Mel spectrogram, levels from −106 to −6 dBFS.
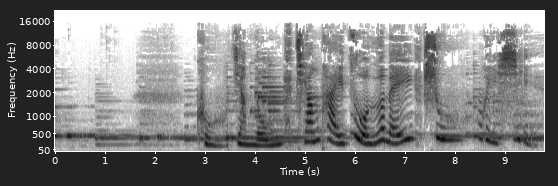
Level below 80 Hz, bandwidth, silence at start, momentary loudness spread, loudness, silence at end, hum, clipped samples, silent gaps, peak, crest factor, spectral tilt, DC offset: -70 dBFS; 15.5 kHz; 0 s; 17 LU; -19 LUFS; 0 s; none; under 0.1%; none; -2 dBFS; 18 dB; -3 dB/octave; under 0.1%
